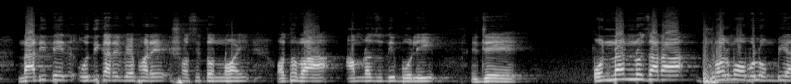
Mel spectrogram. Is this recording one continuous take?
yes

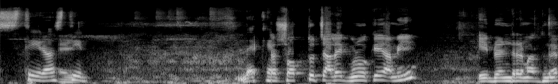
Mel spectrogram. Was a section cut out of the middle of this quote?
no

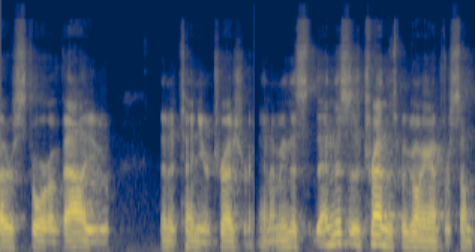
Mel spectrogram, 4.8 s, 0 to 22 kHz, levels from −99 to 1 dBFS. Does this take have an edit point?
yes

